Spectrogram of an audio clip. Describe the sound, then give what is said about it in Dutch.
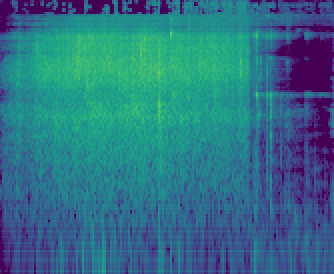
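Warm applause from an audience welcoming a yoga teacher for a short exercise before the break, a dense, steady wash of many hands clapping that holds for a couple of seconds and then quickly fades into a few scattered claps. “Een warm applaus.”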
